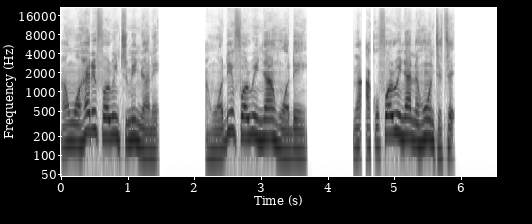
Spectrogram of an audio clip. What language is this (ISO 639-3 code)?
aka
